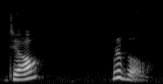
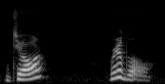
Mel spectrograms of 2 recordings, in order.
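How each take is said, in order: Both takes have the same delivery.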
